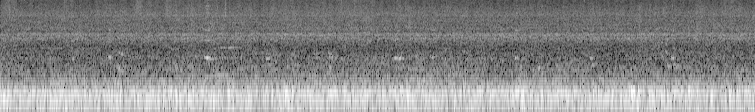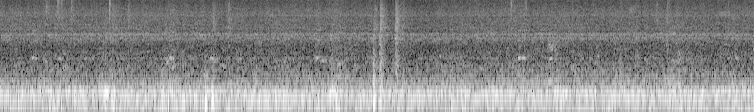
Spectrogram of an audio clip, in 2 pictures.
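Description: Steady running rumble of a State Railway of Thailand sleeper train, heard from inside the carriage at speed, with a constant low hum and a couple of louder knocks about two-thirds of the way through.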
